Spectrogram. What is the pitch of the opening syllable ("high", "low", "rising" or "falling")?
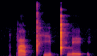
low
